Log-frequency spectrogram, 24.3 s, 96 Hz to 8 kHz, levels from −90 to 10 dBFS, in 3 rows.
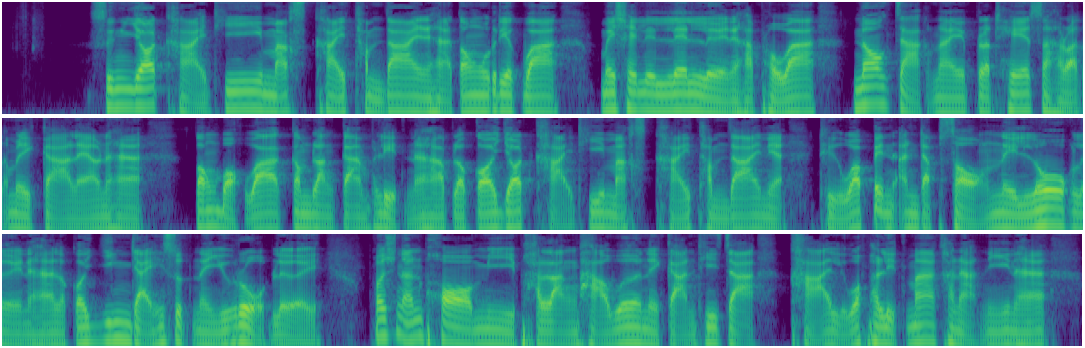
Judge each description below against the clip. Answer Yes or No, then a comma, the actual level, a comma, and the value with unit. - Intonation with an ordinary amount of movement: Yes, average, 4.4 semitones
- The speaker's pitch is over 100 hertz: No, very low, 95 Hz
